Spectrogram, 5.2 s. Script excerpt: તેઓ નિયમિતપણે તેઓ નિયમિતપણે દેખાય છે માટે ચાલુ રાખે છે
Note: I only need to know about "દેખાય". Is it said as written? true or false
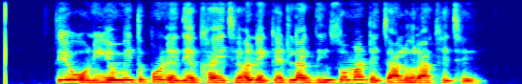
false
